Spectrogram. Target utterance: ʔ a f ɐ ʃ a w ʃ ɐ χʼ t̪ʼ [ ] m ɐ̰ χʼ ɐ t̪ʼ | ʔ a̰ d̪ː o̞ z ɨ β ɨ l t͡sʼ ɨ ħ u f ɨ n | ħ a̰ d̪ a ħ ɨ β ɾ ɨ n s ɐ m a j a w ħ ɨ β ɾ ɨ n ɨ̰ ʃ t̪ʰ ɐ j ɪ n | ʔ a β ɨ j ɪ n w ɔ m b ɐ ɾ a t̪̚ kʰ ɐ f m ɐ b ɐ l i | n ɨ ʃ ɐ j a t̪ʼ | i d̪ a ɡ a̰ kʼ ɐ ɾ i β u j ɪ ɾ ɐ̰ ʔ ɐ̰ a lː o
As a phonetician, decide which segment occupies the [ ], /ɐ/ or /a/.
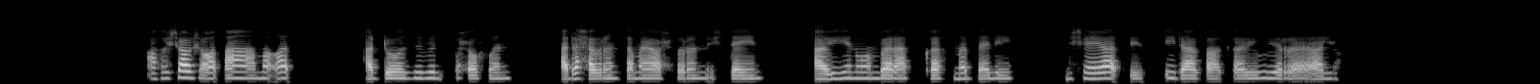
a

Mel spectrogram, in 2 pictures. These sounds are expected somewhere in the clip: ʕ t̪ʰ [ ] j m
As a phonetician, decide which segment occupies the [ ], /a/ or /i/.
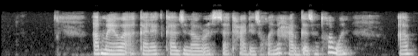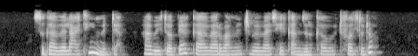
i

